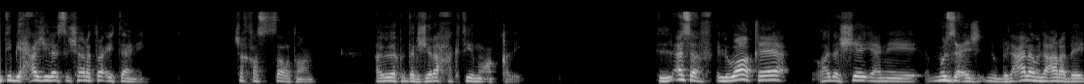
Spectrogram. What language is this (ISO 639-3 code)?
ara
